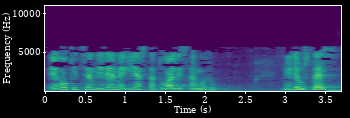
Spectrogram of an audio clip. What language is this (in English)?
Basque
